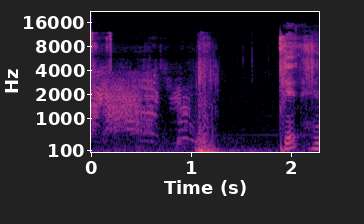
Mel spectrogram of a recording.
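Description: A gunshot bangs once.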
